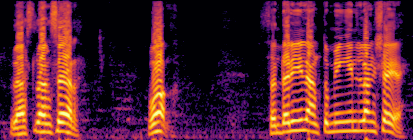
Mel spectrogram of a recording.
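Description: Calm Filipino man coaching a dog walk. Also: high-pitched, a little slow, smooth, no room sound. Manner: calm, repeats short commands. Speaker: dog trainer.

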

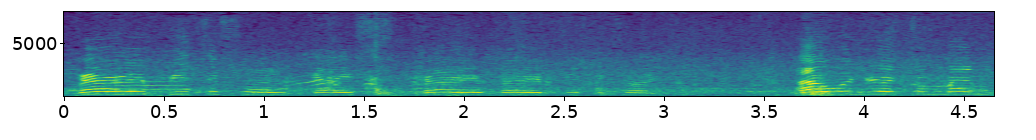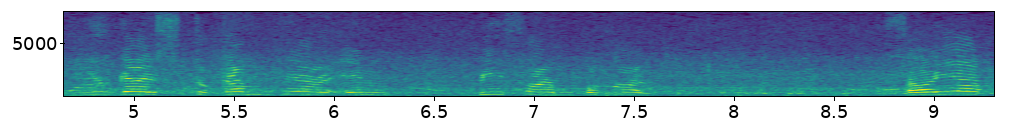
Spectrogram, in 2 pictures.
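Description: A young man with a Filipino accent, vlogging excitedly to camera by the sea, repeating how beautiful the place is. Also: extremely high pitch, normal speed, poor audio. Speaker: travel vlogger. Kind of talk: casual vlog narration to camera. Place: outdoor seaside deck.

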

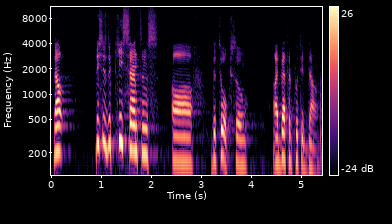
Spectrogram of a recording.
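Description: A man with a fairly high voice lectures on an academic argument. He sounds measured and didactic, setting out each step and checking in briefly as he goes. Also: big pitch swings. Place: university lecture room with chalkboard. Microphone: clip-on lapel microphone.

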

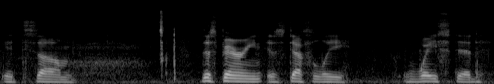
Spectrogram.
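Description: A DIY mechanic records himself via head-mounted camera while doing a casual repair outdoors in a yard, narrating with fillers and restarts as he thinks aloud. His voice is medium in pitch and a bit bright. There's slight background noise of crickets and insects.

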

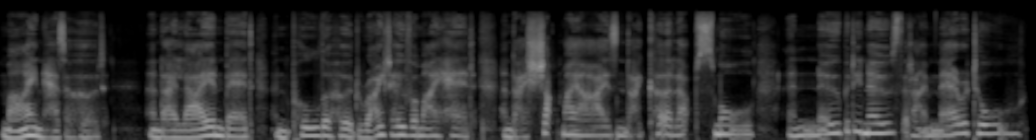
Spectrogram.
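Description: A woman with an English accent, reading children's poems aloud in a soft, cosy way, sometimes almost whispering. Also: medium pitch, steady tone, unhurried, vocal fry, husky, dry recording, clean studio sound. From England. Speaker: reader. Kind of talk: storybook poetry reading.

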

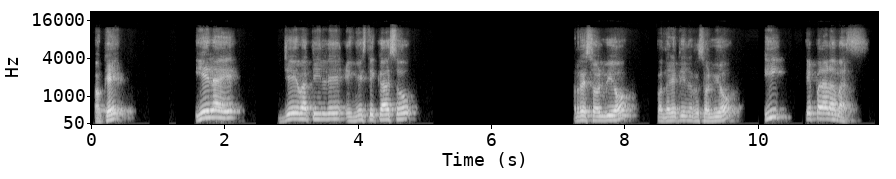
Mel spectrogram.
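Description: Slow-talking Peruvian teacher, echoey room. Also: male voice, high-pitched, sing-song, gravelly, dark tone. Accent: Peruvian Spanish. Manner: checks answers item by item, asks students questions. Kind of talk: online exam review class.

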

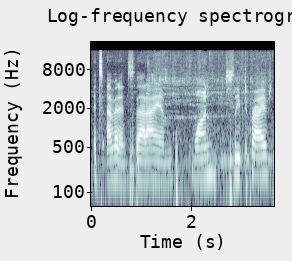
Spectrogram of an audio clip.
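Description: A woman in her thirties narrating a voice-over with wry, deadpan humor. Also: low-pitched, slow pace. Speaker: vlogger narrating. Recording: background noise.

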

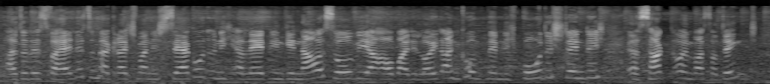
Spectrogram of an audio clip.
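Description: A woman's voice: high-pitched, fairly even intonation, fairly quick, hardly any pauses. A middle-aged woman politician giving interview answers into a handheld microphone at a festival. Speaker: state parliament member, interview guest. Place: busy festival beer tent. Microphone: handheld reporter microphone held to her. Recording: music and crowd of a beer tent.

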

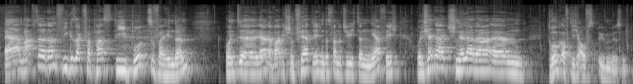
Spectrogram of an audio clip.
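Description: A man with a slightly high, lively voice talks through his loss in a casual post-game chat. He is reflective and stops to hesitate with small fillers as he sorts his thoughts. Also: a little fast. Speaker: gamer reviewing his loss.

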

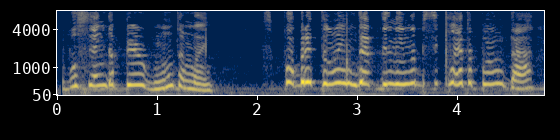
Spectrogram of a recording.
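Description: A woman's voice: extremely high pitch, expressive, brisk, warm tone, a little hiss or hum. A young woman with a Brazilian accent playing a spoiled, scornful girl in an amateur comedy skit. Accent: Brazilian Portuguese. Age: young adult. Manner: haughty, scornful, whiny. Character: spoiled, snobbish young woman chasing wealth.

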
